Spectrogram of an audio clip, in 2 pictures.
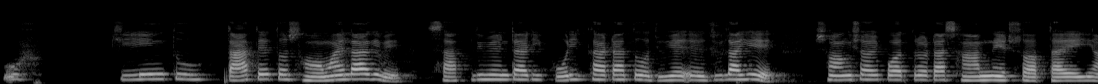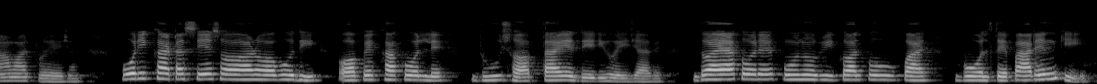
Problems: constant background noise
